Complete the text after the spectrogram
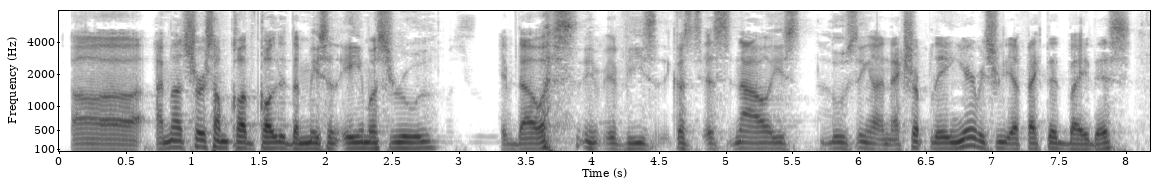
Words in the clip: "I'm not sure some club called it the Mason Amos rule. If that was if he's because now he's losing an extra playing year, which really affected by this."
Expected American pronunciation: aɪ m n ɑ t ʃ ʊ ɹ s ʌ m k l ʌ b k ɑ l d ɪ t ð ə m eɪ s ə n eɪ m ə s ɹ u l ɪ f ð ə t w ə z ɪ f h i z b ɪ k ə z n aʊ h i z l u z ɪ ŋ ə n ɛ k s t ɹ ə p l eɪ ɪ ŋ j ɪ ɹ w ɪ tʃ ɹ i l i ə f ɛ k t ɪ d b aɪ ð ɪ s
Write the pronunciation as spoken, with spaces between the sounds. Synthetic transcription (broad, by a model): aɪ m n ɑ t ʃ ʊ ɹ s ʌ m k ɔ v k ɑ l d ɪ t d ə m eɪ s ə n eɪ m ə s ɹ u l ɪ f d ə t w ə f ɪ f h i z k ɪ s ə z n aʊ h i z l u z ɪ ŋ ə n ɛ k s t ɹ ə p l eɪ ɪ ŋ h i ɹ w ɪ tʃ ɹ i l i ə f ɛ k t ɪ d b aɪ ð ɪ s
